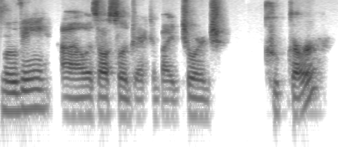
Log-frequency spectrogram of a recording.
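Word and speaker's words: George Cukor: was also directed by george cooker i believe is how you pronounce the name but ironically too and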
